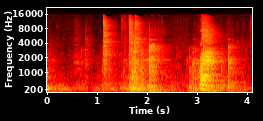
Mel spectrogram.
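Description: A weightlifter breathing hard and forcefully through a set of very heavy barbell shrugs, several loud rushing breaths with each lift.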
